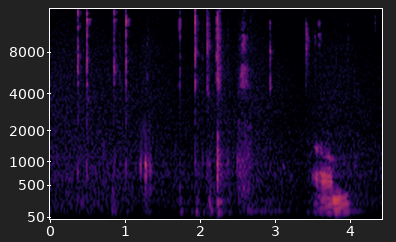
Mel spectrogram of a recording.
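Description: Faint, irregular clicking of typing on a computer keyboard, a dozen or so quick clicks in uneven bursts.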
